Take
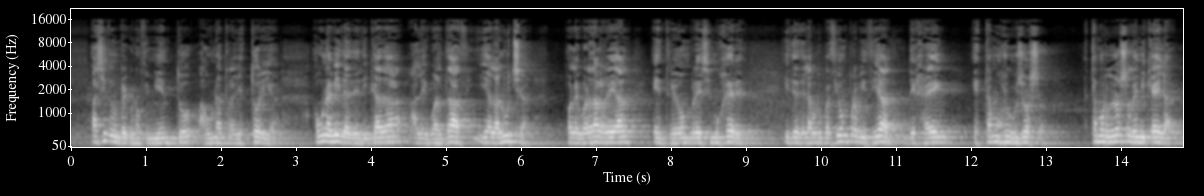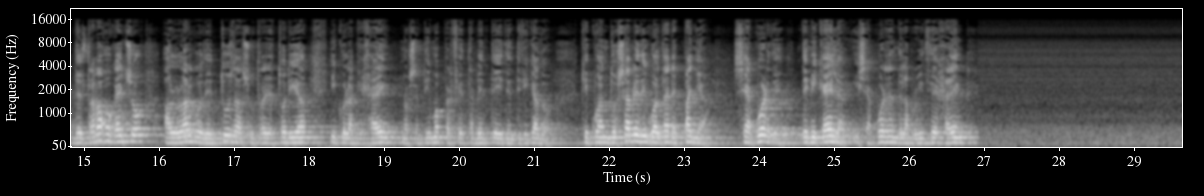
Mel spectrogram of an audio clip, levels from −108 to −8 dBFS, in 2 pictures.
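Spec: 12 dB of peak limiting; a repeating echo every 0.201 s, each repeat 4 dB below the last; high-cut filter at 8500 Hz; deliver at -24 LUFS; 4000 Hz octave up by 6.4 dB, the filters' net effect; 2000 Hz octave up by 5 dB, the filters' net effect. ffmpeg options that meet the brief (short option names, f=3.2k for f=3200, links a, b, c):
-af "lowpass=8.5k,equalizer=f=2k:t=o:g=4.5,equalizer=f=4k:t=o:g=7,alimiter=limit=-18.5dB:level=0:latency=1,aecho=1:1:201|402|603|804|1005|1206|1407|1608|1809:0.631|0.398|0.25|0.158|0.0994|0.0626|0.0394|0.0249|0.0157,volume=3dB"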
